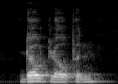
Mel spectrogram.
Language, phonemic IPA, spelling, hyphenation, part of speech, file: Dutch, /ˈdoːtloːpə(n)/, doodlopen, dood‧lo‧pen, verb, Nl-doodlopen.ogg
- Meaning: 1. to end in a dead end 2. to exhaust oneself by running 3. to outsail another ship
